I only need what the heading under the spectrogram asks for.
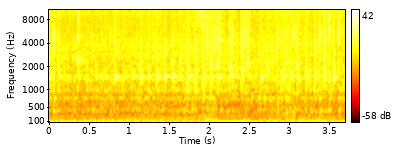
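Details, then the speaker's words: Nissan Altima SE-R engine on first start, boosted at 15 volts, with heavy oil on the front valve cover: rough idle with a sharp, evenly spaced knock keeping time with the engine and oily two-stroke-smelling smoke; spun rod bearing, engine done. "that's done huh that's a rod"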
